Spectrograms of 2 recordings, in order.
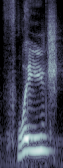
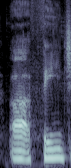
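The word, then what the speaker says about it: Phlage: I always mispronounce this card. I always forget the L. Flage, Titan of Fire's Fury.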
